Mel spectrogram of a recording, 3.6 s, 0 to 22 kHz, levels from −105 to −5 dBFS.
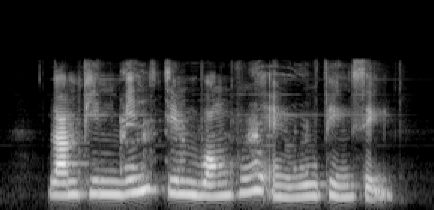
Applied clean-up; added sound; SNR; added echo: neural mask model DeepFilterNet 3.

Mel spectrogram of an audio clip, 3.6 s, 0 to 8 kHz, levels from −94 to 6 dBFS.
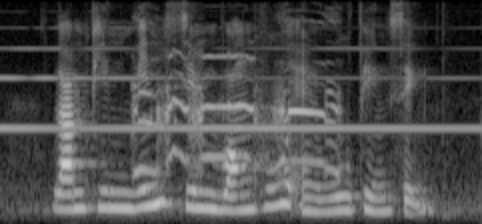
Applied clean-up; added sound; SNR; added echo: none; Wind instrument, woodwind instrument + Chicken, rooster; 5 dB; none.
